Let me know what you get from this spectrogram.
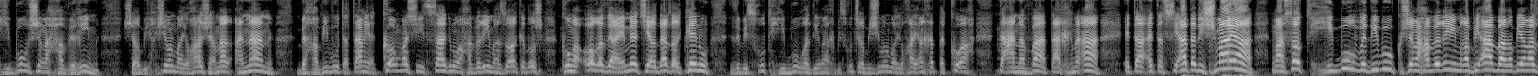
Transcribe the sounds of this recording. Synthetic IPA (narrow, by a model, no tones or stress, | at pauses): ħibuʁʃe̞laħave̞ʁimʃeʁabiʃimo̞nbaʁjoχaʃeamaʁananbeħavivut̪ataʁjakʰo̞lmaʃeisaɡnuaħave̞ʁimazoakado̞ʃkolhaʔo̞ʁaze̞haeme̞tʃejaʁd̪ad̪aʁke̞nuzebisχut̪ħibuʁhad̪iʁaχbisχutʃeʁabiʃimo̞nbaʁjoχajaχat̪akʰo̞aħt̪aanavat̪aːχnaʔaetaʔetasiʔatadiʃmajanaːso̞t̪ħibuʁved̪ibukaʃelaħave̞ʁimʁabiʔabaʁabiaʁaz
